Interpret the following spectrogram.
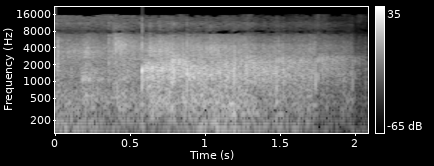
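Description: Audience applauding, swelling about half a second in and cut off suddenly at the end.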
